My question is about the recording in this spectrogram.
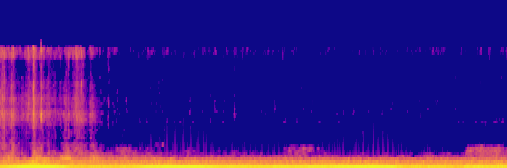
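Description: A steady low hum runs throughout, with rustling noise during about the first second.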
